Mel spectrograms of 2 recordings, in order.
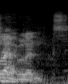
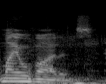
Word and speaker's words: Malevolence: How do you Malevolence. Not male violence. That's what I thought it was. You thought he said male violence. say it? Yeah. Specifically male violence. Malevolence.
